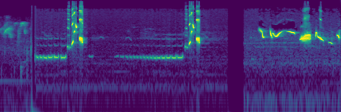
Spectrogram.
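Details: Birdsong on a morning: steady whistled notes held for about a second each, followed by quick high chirps and a run of rapid twittering, with a faint low hum underneath.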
